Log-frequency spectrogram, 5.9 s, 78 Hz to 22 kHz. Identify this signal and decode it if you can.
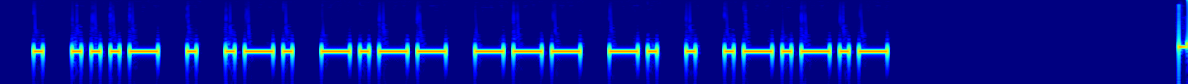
Morse code, heard as a keyed tone, about 25 wpm, 700 Hz. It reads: EVERYONE.
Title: Sentences from Top 1000 Words - Review Part 5 - 25wpm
